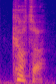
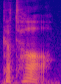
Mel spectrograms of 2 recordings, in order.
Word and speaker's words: Qatar: It is not Qatar, just for our American listeners, it isn't. You're not cutting anything, it is Qatar.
